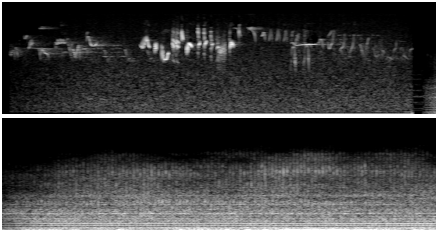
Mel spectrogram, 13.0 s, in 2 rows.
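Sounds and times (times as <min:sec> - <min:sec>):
small birds chirping and trilling: 0:00.2 - 0:06.2.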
